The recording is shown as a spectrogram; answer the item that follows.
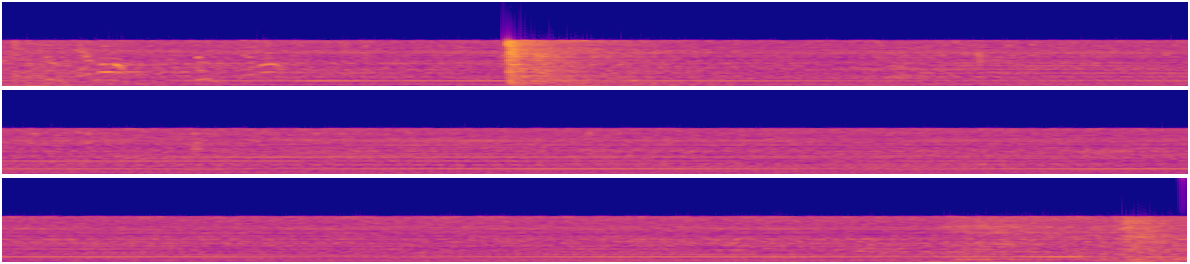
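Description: Hydraulic metal scrap baler running: a steady hum from its hydraulic pump as the ram pushes a compressed bale of scrap metal out of the chamber, with one loud metallic clunk about three seconds in.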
